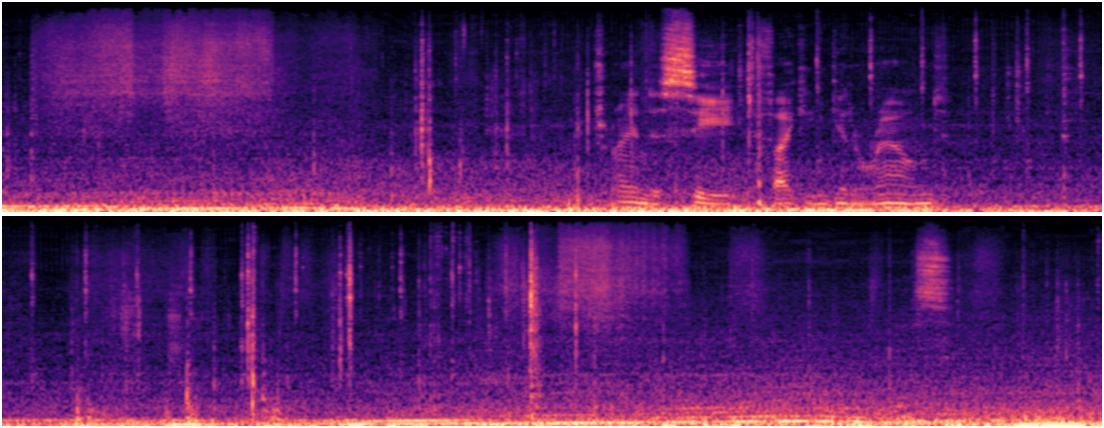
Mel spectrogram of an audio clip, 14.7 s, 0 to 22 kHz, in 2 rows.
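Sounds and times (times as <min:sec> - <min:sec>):
car engine: 0:00.0 - 0:14.6
low rumble of stopped road traffic: 0:00.0 - 0:14.6
light clicks and rattles: 0:02.5 - 0:11.8
speech: 0:04.1 - 0:06.4, 0:07.8 - 0:08.3.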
